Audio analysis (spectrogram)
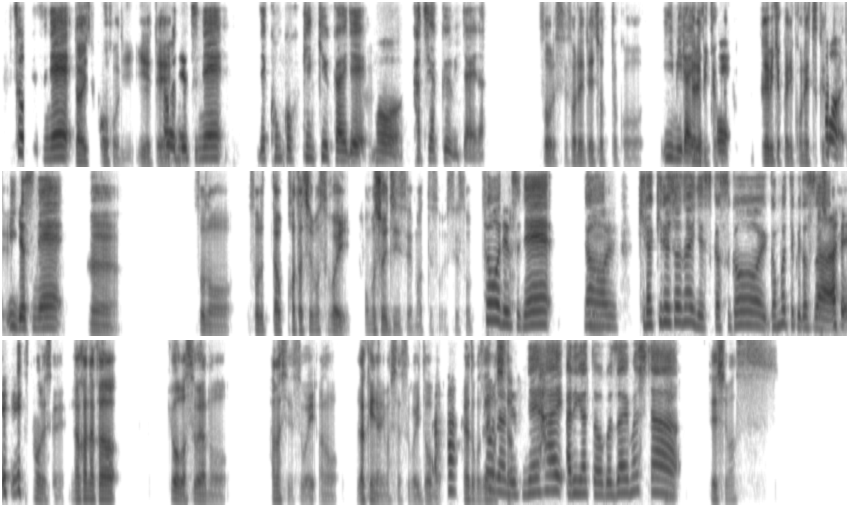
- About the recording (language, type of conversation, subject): Japanese, advice, 学校に戻って学び直すべきか、どう判断すればよいですか？
- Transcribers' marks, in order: laugh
